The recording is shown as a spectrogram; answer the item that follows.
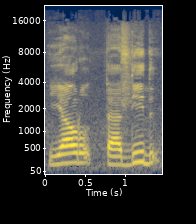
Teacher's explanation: قلقلہ کریں گے یہاں پہ ٹھیک ہے قلقلہ ہو رہا ہے کیونکہ دال ہے ساکن تو یہاں پہ ہم قلقلہ کریں گے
